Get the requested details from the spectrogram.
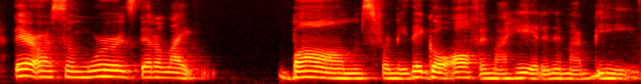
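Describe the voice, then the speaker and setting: A woman's dark, mellow tone with ordinary pitch variation, heard with audible room echo. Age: 50s. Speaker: pastor and author. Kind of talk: casual interview conversation.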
